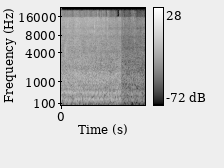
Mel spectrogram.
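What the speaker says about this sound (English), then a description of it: "You can tell their buzz is angry, and you can tell their buzz when they're content." Honey bees buzz around an open hive on a farm, a steady, faint swarm hum that drops slightly in level toward the end, with no voices.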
